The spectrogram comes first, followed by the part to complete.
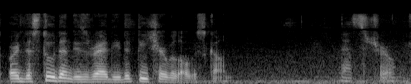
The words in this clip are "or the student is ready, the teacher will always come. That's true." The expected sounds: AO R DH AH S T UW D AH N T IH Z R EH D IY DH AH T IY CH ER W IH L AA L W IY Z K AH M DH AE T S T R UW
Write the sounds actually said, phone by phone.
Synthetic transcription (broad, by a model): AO R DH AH S T UW D AH N T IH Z R EH D IY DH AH T IY CH ER W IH L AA L W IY S K AH M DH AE T S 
